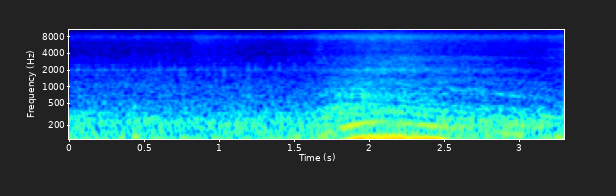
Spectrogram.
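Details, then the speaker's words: Car that fails to start when ground is wet, starting on a dry day; owner was told plugs, wires, starter or coil; engine idles low and even, revs cleanly and settles, no misfire or stumble. "It just started right up. You just heard it start, right?"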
